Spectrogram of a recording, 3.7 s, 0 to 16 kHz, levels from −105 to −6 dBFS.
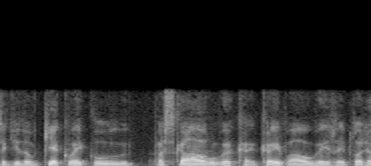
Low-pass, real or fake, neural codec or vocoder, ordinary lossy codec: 7.2 kHz; fake; codec, 16 kHz, 0.8 kbps, ZipCodec; MP3, 96 kbps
